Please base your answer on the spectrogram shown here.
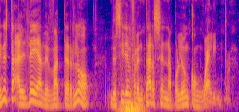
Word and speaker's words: Waterloo: Y decide que va a enfrentar a los ingleses cara a cara en Waterloo. Así dicen los belgas. Waterloo. En inglés dicen Waterloo, Ajá. porque pronuncian como en inglés.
